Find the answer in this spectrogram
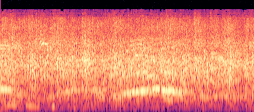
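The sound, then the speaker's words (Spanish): Steady audience applause for the winner of a best female podcaster award fills the whole stretch, a dense even wash of clapping at moderate loudness, with a faint whistle-like tone gliding through the middle. “Un aplauso para ella, mejor podcaster femenina.”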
